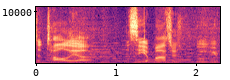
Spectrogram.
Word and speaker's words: Thalia: that the H isn't there's no h in that name so that that was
